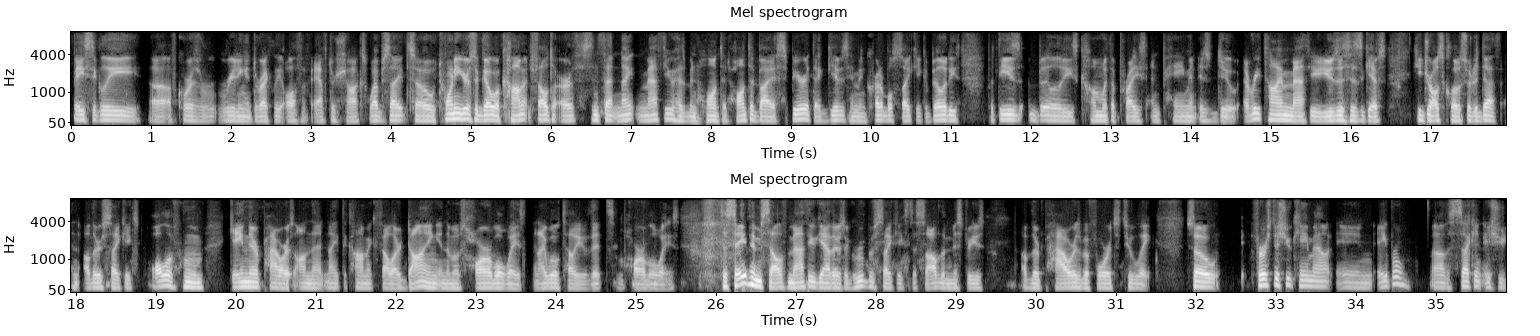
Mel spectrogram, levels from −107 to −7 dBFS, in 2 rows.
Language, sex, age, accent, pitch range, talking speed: English, male, 30-49, American, 95-115 Hz, 200 wpm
